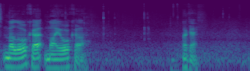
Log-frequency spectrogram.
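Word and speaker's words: Mallorca: Pronounce Malora Mayorca.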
